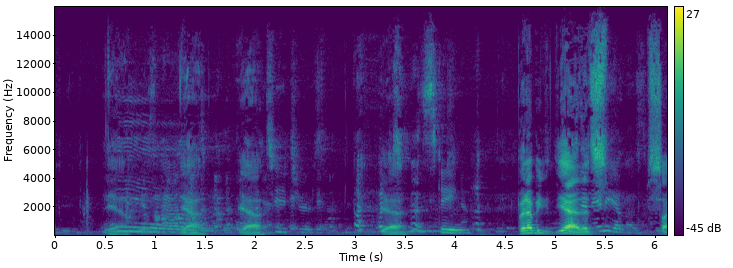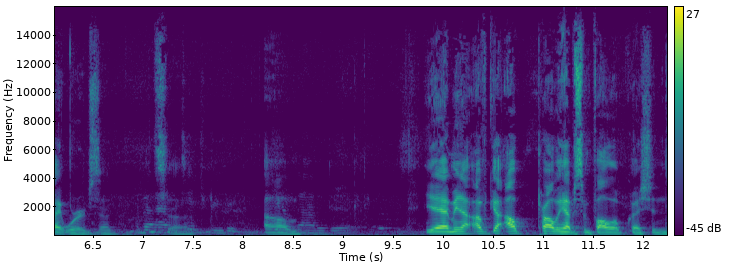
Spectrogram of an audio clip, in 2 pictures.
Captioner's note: laughter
